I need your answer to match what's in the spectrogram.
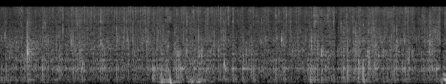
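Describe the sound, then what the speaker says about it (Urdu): Chicken pieces fry in a pan with onions already browned golden, giving a steady close sizzle with occasional stirring clatter and no talk. "چکن کو اچھے سے فرائی کریں گے۔"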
